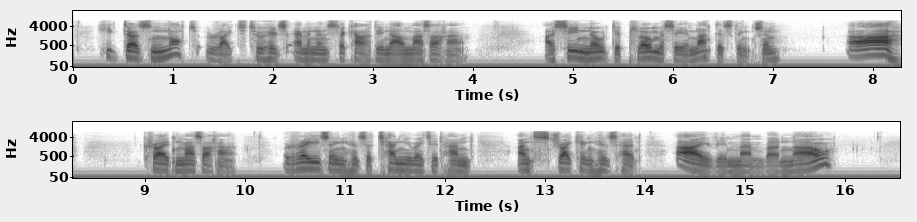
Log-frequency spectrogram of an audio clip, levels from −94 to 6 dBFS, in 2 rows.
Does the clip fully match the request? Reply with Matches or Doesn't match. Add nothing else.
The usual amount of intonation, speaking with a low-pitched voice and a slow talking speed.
Matches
